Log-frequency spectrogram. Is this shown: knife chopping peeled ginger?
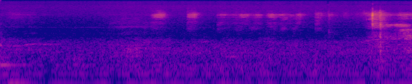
no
